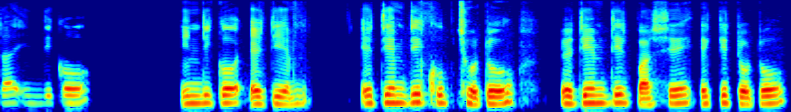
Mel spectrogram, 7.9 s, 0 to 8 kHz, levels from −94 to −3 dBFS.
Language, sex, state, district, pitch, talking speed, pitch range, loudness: Bengali, male, West Bengal, Jalpaiguri, 160 Hz, 105 wpm, 150-165 Hz, -20 LUFS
